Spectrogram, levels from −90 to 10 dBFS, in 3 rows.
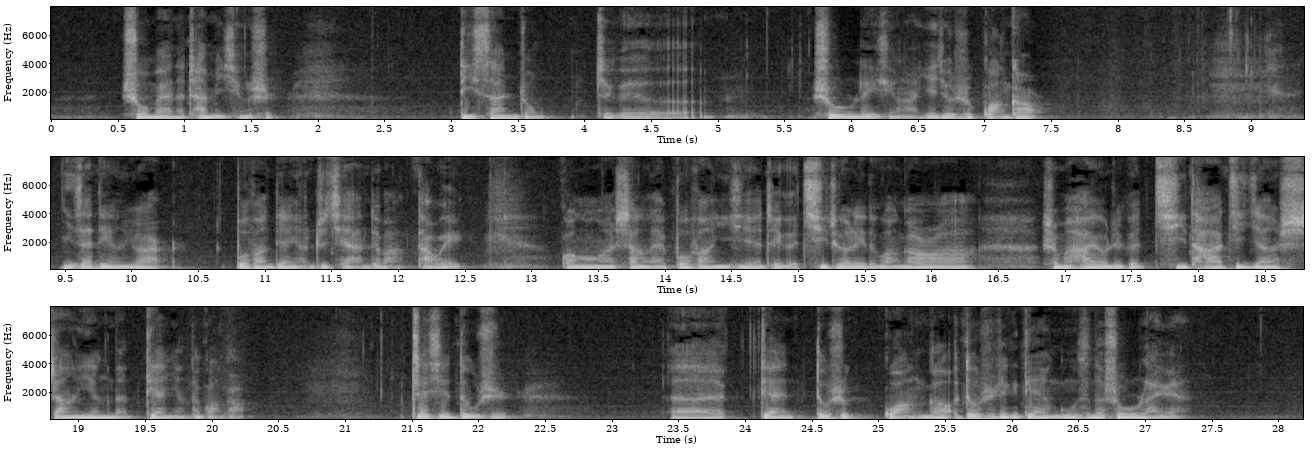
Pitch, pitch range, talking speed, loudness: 110 Hz, 100-125 Hz, 205 characters per minute, -17 LUFS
